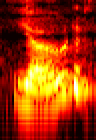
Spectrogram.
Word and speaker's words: Jord: got the name of the brand is it's pronounced Yoda but that's how it's spelled and they're at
